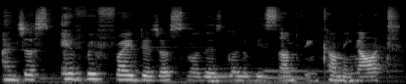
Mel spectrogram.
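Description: A woman's voice: medium pitch, fairly even intonation, normal speed, poor audio. Bubbly woman hosting a faith podcast. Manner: bubbly and effusive, laughing often. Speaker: podcast host. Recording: clear background music under voice.

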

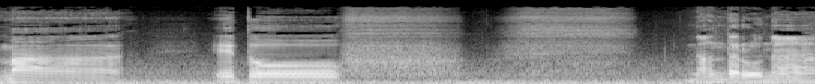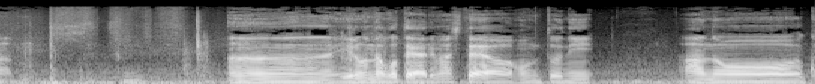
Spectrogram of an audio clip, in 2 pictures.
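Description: A man hosting his own channel, rambling in a casual, self-mocking monologue from inside a car. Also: a little hiss or hum. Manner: rambling, self-mocking, lively pitch swings. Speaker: channel host.

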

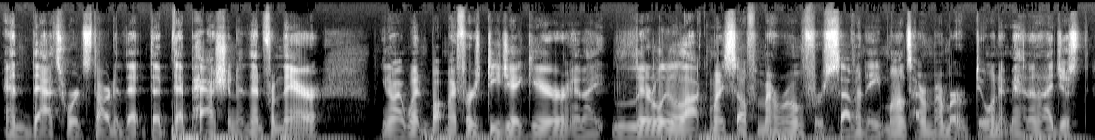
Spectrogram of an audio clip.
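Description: Low-voiced American man telling his story casually. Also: fairly bright tone, clear, resonant tone. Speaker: podcast guest, DJ and producer.

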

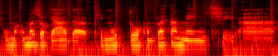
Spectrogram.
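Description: Animated Brazilian man telling stories. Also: medium pitch, takes it slowly, faint music behind. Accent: Brazilian Portuguese. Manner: animated storyteller, acts out dialogue. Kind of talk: casual chat.

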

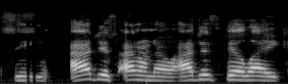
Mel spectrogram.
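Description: A woman hosting a casual podcast chat, talking in a relaxed, slangy way and drawing out her phrases. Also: mid-range voice, a little slow, rough recording. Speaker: podcast host.

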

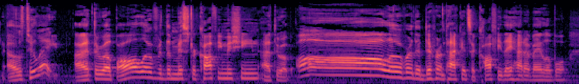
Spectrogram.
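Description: A young man telling a comic personal story in a casual, animated, self-deprecating way, acting out his own reactions. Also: sits high, fairly quick, vocal fry, few pauses.

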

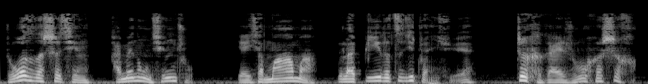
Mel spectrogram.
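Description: A man narrating a ghost story in an expressive, dramatic reading style. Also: medium pitch, moderate pace, slightly rough, no room sound.

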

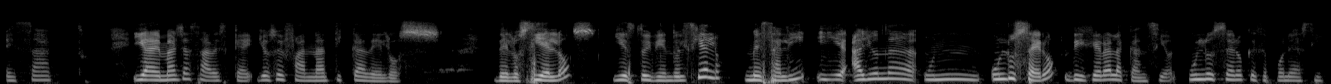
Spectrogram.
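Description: A woman's voice: mid-range voice, measured pace, no echo. A woman with a Mexican accent chatting casually as a podcast co-host, telling stories and acting out what others said. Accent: Mexican Spanish. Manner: chatty storytelling that acts out quoted voices. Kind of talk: casual chat. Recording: dull lo-fi recording.

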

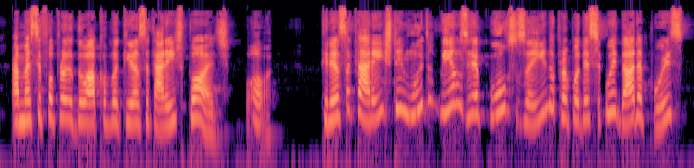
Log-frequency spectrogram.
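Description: A Brazilian podcast guest in her thirties chats casually in a high voice, lively and talkative, often ending sentences with a questioning "né?". The recording is dry, with clean studio sound.

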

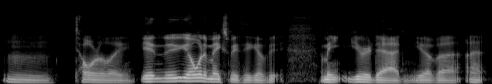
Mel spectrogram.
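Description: Easygoing low-voiced man. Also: normal speed, a little mellow, smooth, no room sound. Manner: easygoing, affirming, tells anecdotes about his son. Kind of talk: casual faith conversation.

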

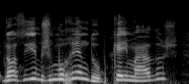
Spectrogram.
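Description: A man telling stories in casual banter, animated, slangy and full of swearing. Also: sits high, normal speed, no echo, clean studio sound. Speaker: podcast host.

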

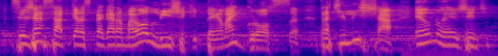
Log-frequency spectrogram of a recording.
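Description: A man preaching in church with a high, bright voice, talking fast and animatedly with a joking tone. Soft music plays faintly behind him. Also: expressive. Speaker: pastor. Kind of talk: sermon.

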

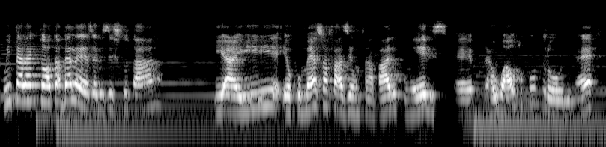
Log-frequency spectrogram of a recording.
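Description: Brief: emphatic Brazilian woman therapist in interview, animated explainer, faint music underneath. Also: medium pitch, moderate pace. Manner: animated, emphatic, asks listener "entendeu?" often. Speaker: therapist guest.

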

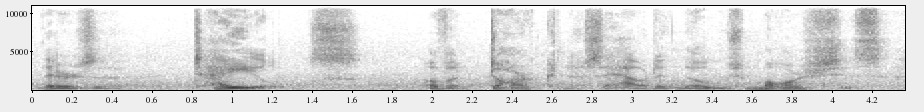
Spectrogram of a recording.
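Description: Man playing an old barkeep, fatherly and folksy, gravelly, slow drawl, pitch swinging wide. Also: lively intonation, background noise. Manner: drawling, homespun sayings. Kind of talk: audio drama acting.

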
